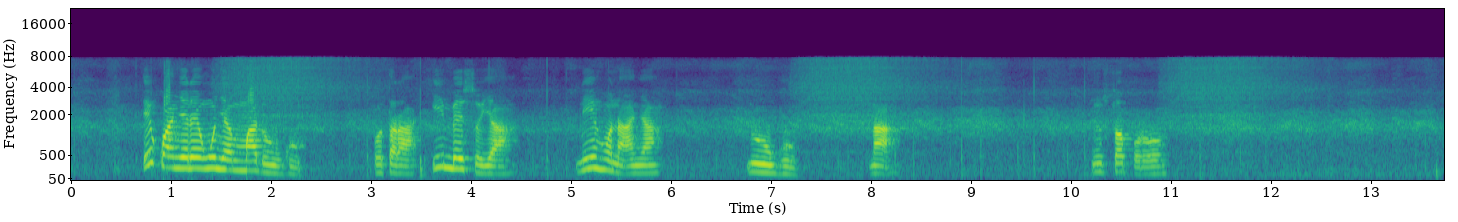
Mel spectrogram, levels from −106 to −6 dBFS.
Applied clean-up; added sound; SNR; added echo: none; Crow + Engine starting; 17 dB; none.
